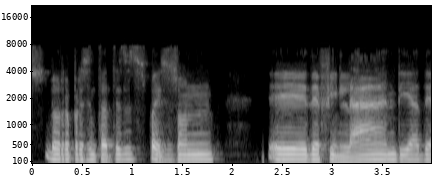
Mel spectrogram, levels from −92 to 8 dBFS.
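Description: No faults to report: the speech arrives over a Bluetooth mSBC headset link, which accounts for the band ending near 7.7 kHz and the light graininess the codec adds.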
